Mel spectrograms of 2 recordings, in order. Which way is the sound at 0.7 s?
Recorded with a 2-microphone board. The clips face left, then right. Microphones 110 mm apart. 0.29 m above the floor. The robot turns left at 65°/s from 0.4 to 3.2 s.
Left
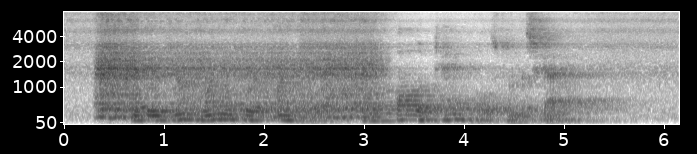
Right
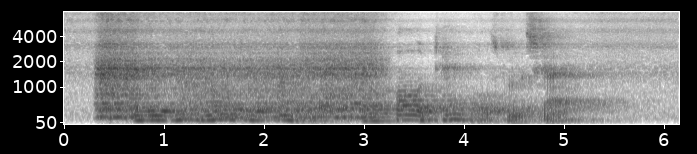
100° left.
